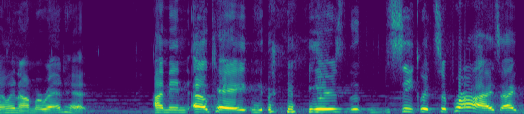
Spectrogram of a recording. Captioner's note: chuckles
